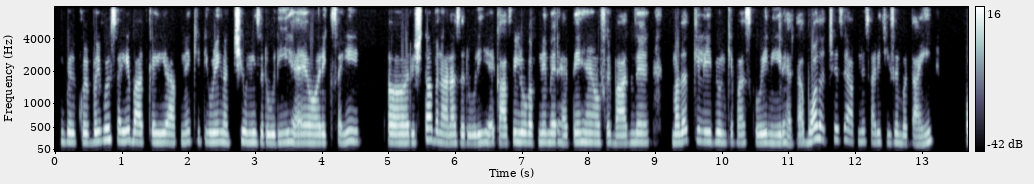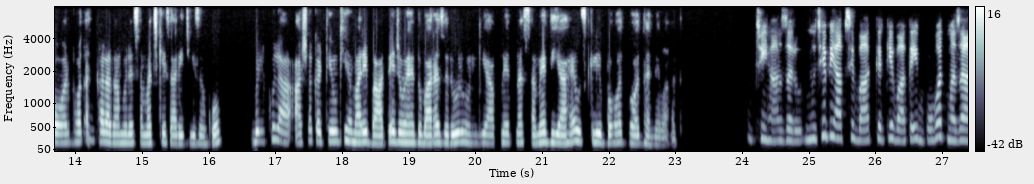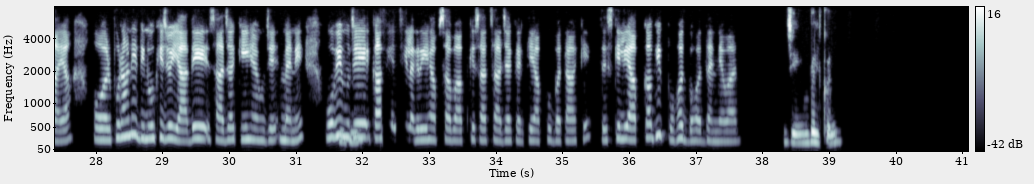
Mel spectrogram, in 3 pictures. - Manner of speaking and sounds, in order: static; tapping; in English: "ट्यूनिंग"; distorted speech
- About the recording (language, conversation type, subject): Hindi, podcast, आपके हिसाब से अच्छा पड़ोस कैसा होना चाहिए?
